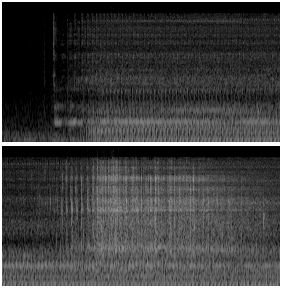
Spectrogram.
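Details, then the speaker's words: Hospice home suction machine switched on during a setup test with its long tubing in a glass of tap water: a click, then a steady pulsing motor hum and a rushing, bubbling hiss as water is drawn into the canister; suction working normally. "locate the power source on the machine and then turn the machine on"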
